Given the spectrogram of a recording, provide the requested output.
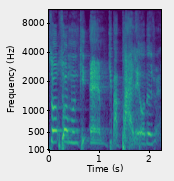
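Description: A preacher with a high, bright voice delivers a sermon at a church convention. He swings from loud shouting down to hushed, quiet storytelling, calling back to the congregation. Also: little pitch movement, normal speed, gravelly.

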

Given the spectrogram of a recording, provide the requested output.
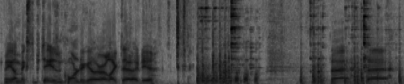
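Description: Wearing a lapel mic, a cooking vlogger in his sixties gives a casual, cheerful demonstration from his home kitchen, then from a pickup truck, laughing frequently. His mid-range voice is gravelly and fairly bright, and he talks a little slowly.

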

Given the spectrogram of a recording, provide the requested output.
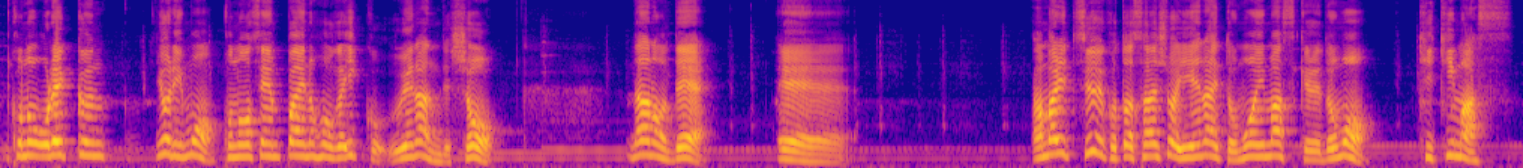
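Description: A man's voice: very high-pitched, unhurried, long pauses. A man commenting on a dating game as he plays, reading its lines aloud and reacting. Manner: animated, reads dialogue aloud and reacts. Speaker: game streamer. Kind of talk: let's play commentary.

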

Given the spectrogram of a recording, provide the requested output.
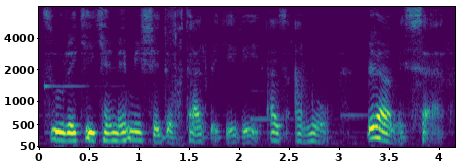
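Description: A woman's voice: sits low, dark tone, close to an everyday voice. A woman voicing a young neighbor girl who complains in a put-upon way, in a dull lo-fi audiobook with faint music. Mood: complaining.

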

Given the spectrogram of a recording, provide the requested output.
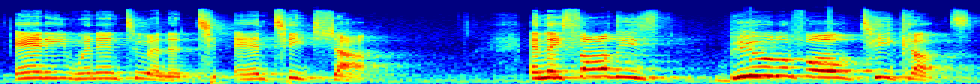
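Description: A woman preacher tells a sermon story with a high voice and an unhurried pace. She swings between hushed passages and loud, dramatic peaks.

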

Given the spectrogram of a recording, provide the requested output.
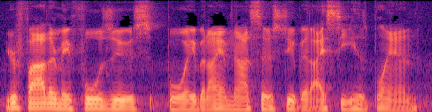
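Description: A man's voice: fairly low pitch, moderate pace, darkish tone, slight background noise, lightly acted. A man reading aloud, voicing an angry, harried male god of the dead who bellows complaints and threats. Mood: menacing. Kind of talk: audiobook reading.

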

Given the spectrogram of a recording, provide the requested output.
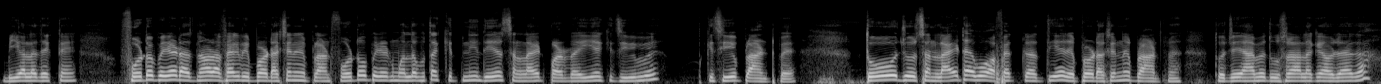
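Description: A man teaching a biology exam-prep lesson. He works through multiple-choice questions step by step, asking and answering his own questions, and reads the English questions aloud slowly. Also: sits high, steady tone, darkish tone, clean tone, no room sound.

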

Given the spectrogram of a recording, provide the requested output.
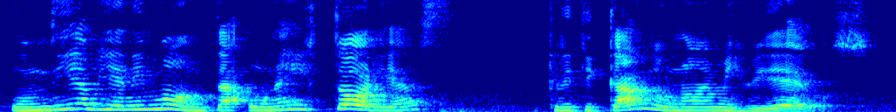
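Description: A Venezuelan woman hosting a talk show, chatting in an animated way with quick asides. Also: fairly high pitch. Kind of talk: casual chat. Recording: echoey room.

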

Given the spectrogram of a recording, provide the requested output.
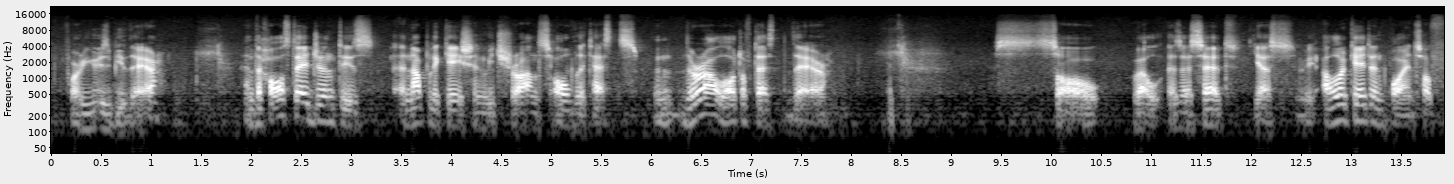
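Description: A man in his thirties giving a technical talk at a meetup, measured and thinking aloud with small restarts. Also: mid-range voice, vocal fry, pushed and bright, poor audio. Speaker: meetup speaker. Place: small room with stage curtains.

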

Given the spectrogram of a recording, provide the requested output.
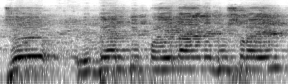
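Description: Man calling through a megaphone, high-pitched. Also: fairly even intonation, quick pace. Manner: commanding, calls out names and cheers on runners. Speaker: school teacher announcing a race. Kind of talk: loud announcements and instructions to students. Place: outdoor school sports ground. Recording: echoey outdoor amplified sound with crowd and noise.

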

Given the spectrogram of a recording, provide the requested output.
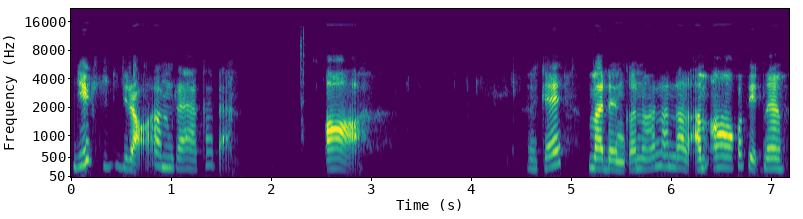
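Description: A woman teaching English pronunciation to an online class, modeling sounds slowly and asking her learners questions. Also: a little high, a bit bright, no room sound, highs cut off.

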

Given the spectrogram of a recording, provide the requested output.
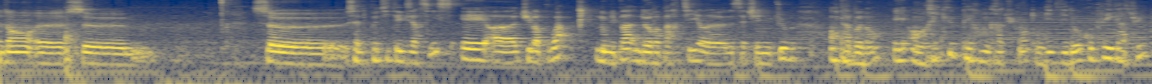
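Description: A man giving a casual video lesson as an English teacher, hesitant with many fillers and slowly repeated words. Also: mid-range voice, recorded from a distance, faint music behind. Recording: roomy echo, voice off-mic, faint noise.

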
